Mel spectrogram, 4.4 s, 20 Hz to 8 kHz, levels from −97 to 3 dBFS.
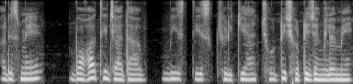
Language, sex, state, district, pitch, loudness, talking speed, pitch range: Hindi, female, Bihar, Kaimur, 200 Hz, -17 LUFS, 165 wpm, 190-205 Hz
